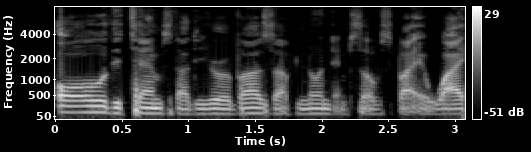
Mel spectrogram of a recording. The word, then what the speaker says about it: Yoruba: So the people talk about the Hausa people, how they pronounce us as Yariba, and that means something. So first of all, it doesn't mean anything like I've said. But Yariba that they say, or Yaruba or Yarba, is just their own way of articulating, attempting to pronounce the word Yoruba.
